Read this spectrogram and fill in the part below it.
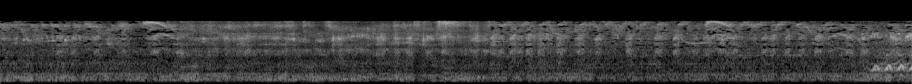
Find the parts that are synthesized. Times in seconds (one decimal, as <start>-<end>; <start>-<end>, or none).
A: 1.8-4.9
